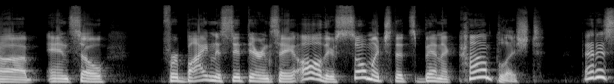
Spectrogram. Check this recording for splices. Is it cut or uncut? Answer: uncut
